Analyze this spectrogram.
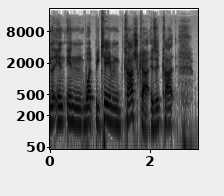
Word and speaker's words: Qashqai: in in what became koshka is it caught Americans can't pronounce it is it koshkai it is koshkai right yeah don't worry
